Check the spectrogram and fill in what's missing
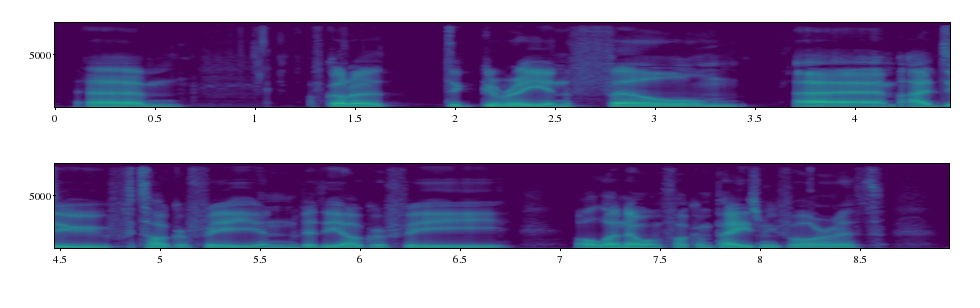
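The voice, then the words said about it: Scouse Liverpool accent. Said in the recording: “As you can probably tell from the accent, I am a cheeky little scouser. ... from Liverpool”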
